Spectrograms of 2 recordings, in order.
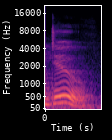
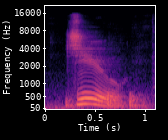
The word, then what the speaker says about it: dew: In American, it's just dew, and it sounds the same as dew. In British, it's pronounced as, not T, sorry. We have to go to D here.In British, it's pronounced Jew.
